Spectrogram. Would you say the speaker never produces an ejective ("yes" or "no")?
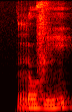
yes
